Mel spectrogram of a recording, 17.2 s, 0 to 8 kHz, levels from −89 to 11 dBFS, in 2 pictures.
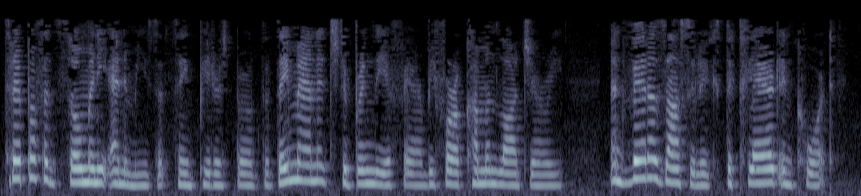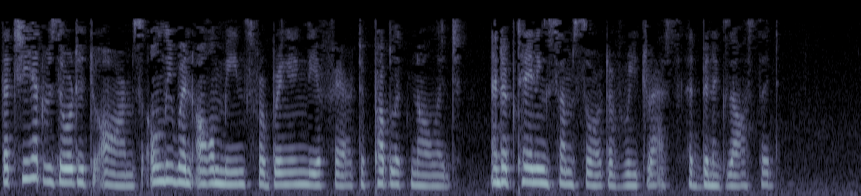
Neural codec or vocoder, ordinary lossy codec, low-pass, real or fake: none; MP3, 24 kbps; 7.2 kHz; real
